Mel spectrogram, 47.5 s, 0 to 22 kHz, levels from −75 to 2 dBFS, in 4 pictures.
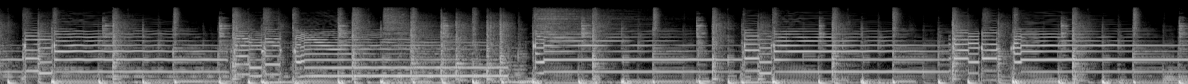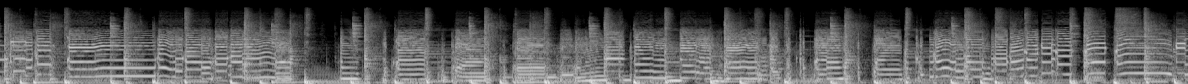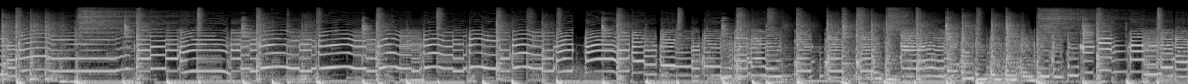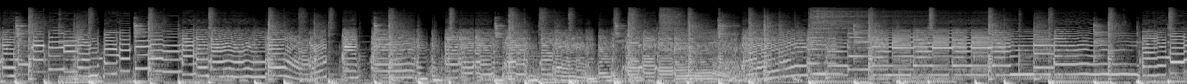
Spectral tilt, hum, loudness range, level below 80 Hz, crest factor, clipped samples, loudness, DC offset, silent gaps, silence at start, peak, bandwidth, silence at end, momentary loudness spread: -4.5 dB/octave; none; 2 LU; -24 dBFS; 14 dB; under 0.1%; -14 LUFS; under 0.1%; none; 0 s; 0 dBFS; 15.5 kHz; 0 s; 4 LU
